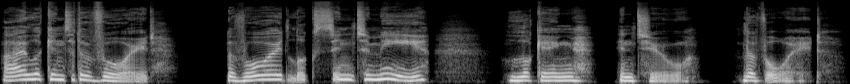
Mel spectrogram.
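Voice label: Ambient Female Sedentary, Dialog; Duviri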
